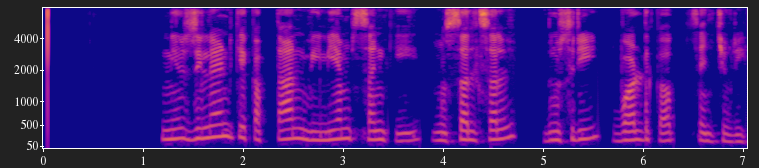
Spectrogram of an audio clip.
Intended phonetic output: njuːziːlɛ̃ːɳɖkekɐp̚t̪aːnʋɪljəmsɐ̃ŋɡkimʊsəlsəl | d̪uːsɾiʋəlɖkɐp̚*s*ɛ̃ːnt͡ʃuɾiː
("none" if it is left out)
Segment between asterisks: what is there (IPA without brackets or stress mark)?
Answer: s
